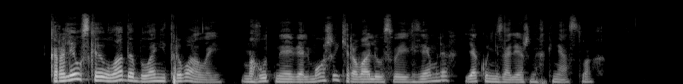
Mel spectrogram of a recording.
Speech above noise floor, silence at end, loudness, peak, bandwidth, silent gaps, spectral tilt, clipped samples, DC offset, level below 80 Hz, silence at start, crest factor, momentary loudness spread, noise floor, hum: 48 dB; 0.9 s; -25 LUFS; -4 dBFS; 11.5 kHz; none; -5.5 dB/octave; under 0.1%; under 0.1%; -52 dBFS; 0.5 s; 20 dB; 16 LU; -72 dBFS; none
